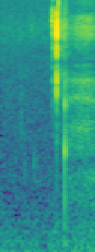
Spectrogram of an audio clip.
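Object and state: Plastic plate, not clay pottery.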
